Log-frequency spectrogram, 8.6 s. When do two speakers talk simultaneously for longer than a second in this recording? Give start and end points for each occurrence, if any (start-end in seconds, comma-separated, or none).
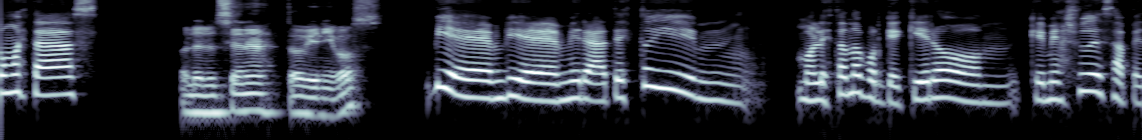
none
